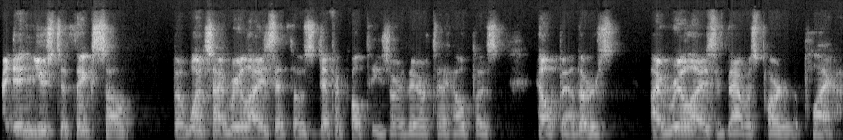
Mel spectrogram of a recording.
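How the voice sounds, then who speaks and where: With an American accent, a man speaks at a moderate pace in a medium pitch, his intonation lively. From US Pacific Northwest, Portland, Oregon. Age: 60s. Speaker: business coach and author. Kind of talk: interview conversation.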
